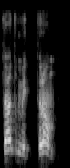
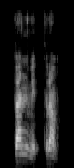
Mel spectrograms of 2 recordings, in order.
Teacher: Now dakara is the dental sound and it will change into the corresponding nasal, which is nakara.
